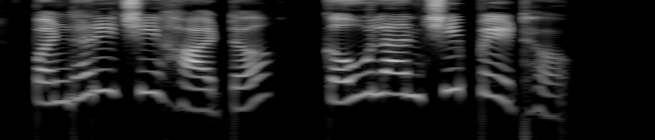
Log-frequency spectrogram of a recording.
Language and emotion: Marathi, neutral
